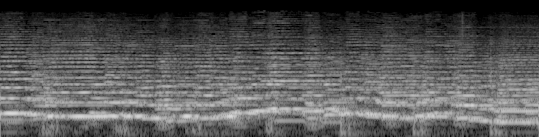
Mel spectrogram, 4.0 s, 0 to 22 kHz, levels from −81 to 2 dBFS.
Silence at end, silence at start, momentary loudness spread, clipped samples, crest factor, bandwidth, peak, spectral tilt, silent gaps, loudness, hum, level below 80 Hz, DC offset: 0 s; 0 s; 2 LU; under 0.1%; 12 dB; 16 kHz; -6 dBFS; -2 dB/octave; none; -18 LUFS; none; -54 dBFS; under 0.1%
